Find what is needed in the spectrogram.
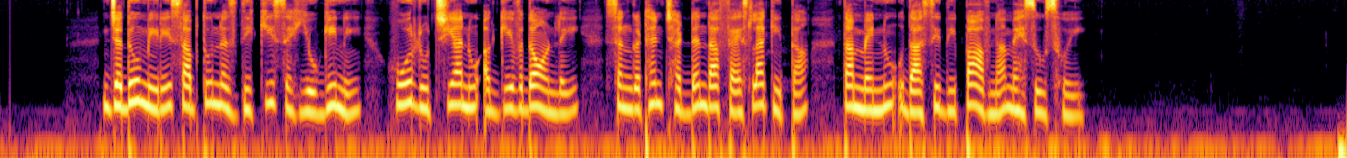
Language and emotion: Punjabi, sad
